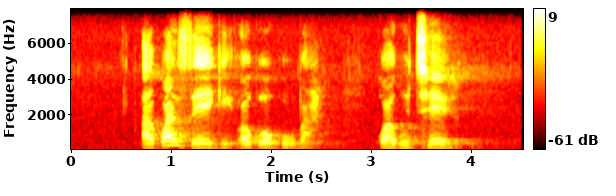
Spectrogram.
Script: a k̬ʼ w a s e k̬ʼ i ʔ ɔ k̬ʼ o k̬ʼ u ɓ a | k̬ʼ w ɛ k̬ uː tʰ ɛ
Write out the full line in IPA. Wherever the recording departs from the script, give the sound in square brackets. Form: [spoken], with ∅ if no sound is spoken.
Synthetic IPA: a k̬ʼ w a [z] e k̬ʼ i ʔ ɔ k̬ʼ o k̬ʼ u ɓ a | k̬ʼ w [a] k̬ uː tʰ ɛ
